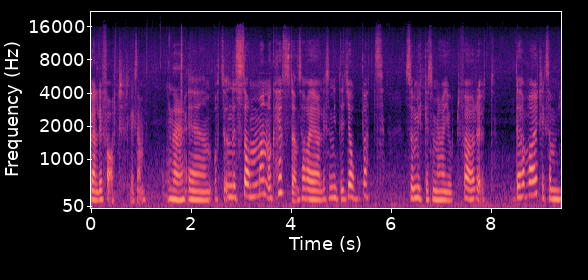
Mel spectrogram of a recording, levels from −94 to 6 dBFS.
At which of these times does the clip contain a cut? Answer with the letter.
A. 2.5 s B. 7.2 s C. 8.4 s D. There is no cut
A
